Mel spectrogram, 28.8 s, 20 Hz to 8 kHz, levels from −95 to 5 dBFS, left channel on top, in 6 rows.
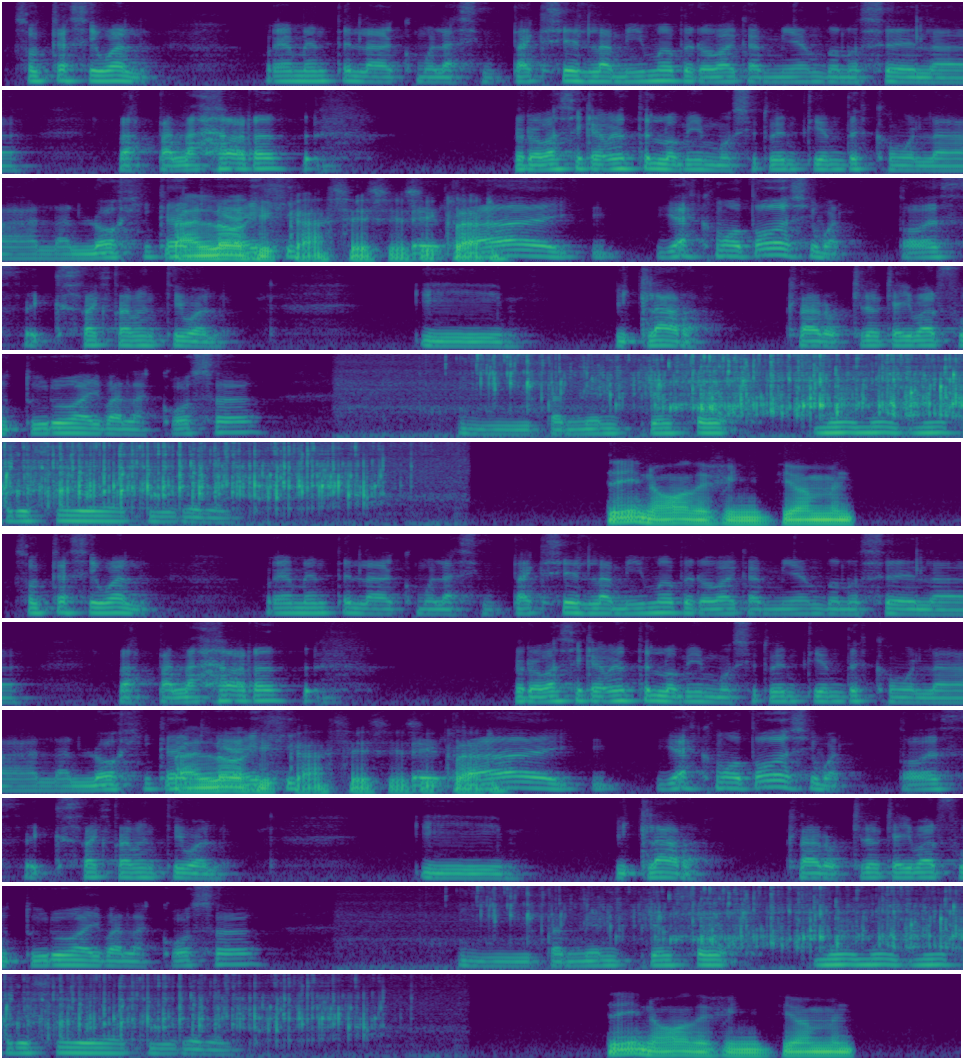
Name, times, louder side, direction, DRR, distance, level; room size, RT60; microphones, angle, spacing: voice 1, 0.1-0.8 1.3-4.9 5.4-6.6 7.4-11.1 11.7-15.6 16.5-17.0 17.5-18.0 18.3-20.5 21.5-23.0 23.3-25.2, left 1 dB, 20° left, 1.2 m, -37 dB
voice 2, 10.5-12.1 27.0-28.3, left 3 dB, 70° left, 0.7 m, -29 dB
Fill (with liquid), 21.1-21.2 21.4-26.2, left 9 dB, 40° left, 0.3 m, -37 dB
head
